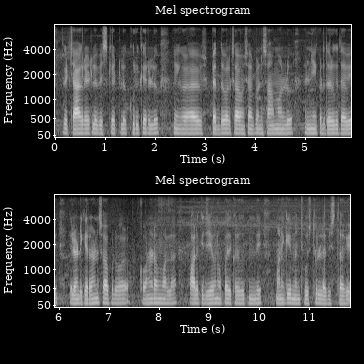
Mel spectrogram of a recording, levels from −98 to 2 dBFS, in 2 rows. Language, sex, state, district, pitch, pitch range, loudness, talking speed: Telugu, male, Telangana, Karimnagar, 110 Hz, 110-115 Hz, -26 LUFS, 145 wpm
